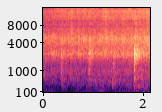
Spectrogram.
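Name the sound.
food frying in pan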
